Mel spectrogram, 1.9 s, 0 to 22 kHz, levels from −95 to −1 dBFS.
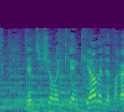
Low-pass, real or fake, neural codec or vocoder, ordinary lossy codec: none; real; none; none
